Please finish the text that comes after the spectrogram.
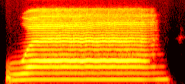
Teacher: The sound is very short. Wa, for wow, circle your lips and make it 4 counts long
